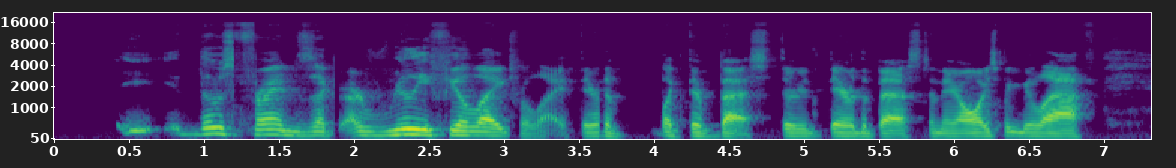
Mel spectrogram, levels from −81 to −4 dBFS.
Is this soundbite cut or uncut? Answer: cut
